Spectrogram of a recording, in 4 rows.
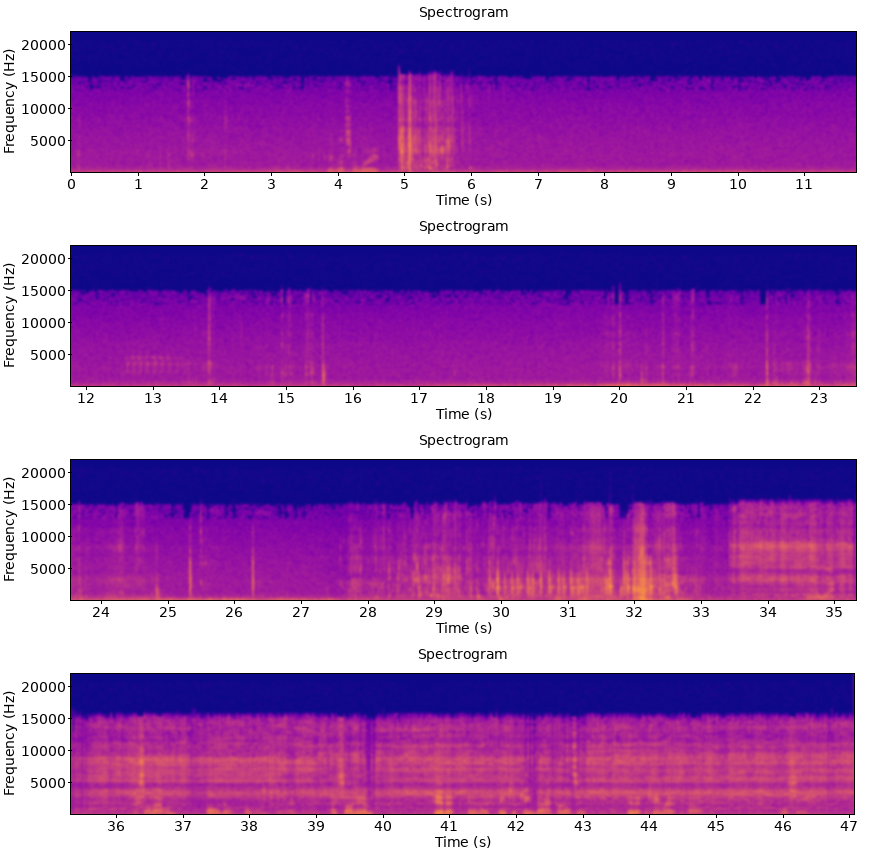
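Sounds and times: low wind rumble: 0.0s - 14.8s, 15.6s - 47.0s
fishing reel clicking: 29.8s - 47.0s
rapid faint ticking: 29.8s - 47.0s
thin steady whine: 30.0s - 47.0s.

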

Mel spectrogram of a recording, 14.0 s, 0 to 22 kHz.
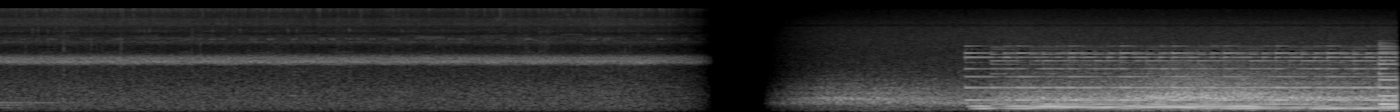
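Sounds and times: insects buzzing: 0.0s - 7.1s.

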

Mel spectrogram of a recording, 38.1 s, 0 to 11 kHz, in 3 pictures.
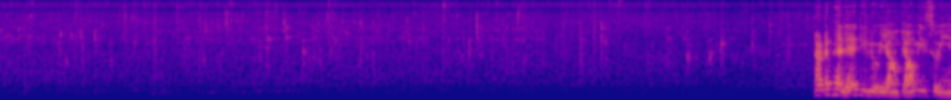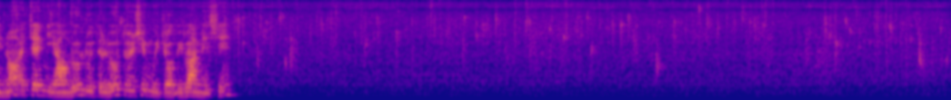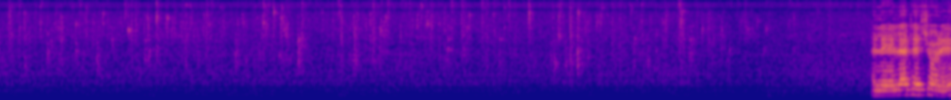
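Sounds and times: food deep-frying in hot oil: 0.0s - 38.0s.

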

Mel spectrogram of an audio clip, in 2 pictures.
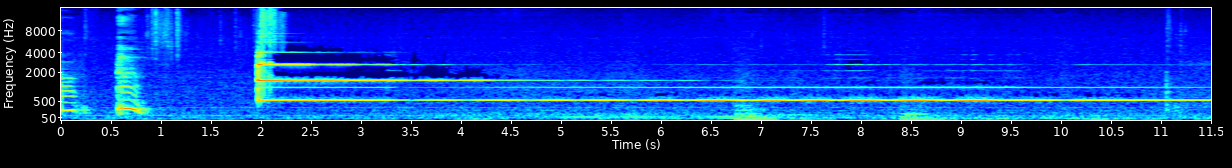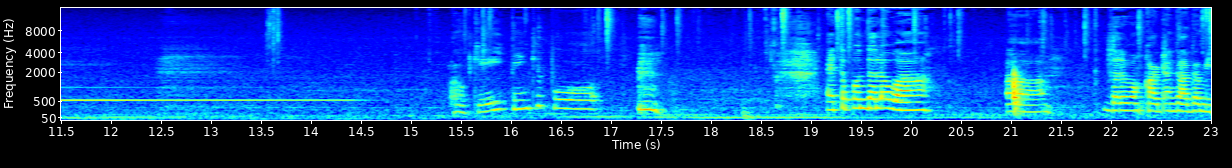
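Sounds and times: mallet circling singing bowl rim: 2.0s - 12.5s
singing bowl struck with mallet: 2.0s - 12.5s.

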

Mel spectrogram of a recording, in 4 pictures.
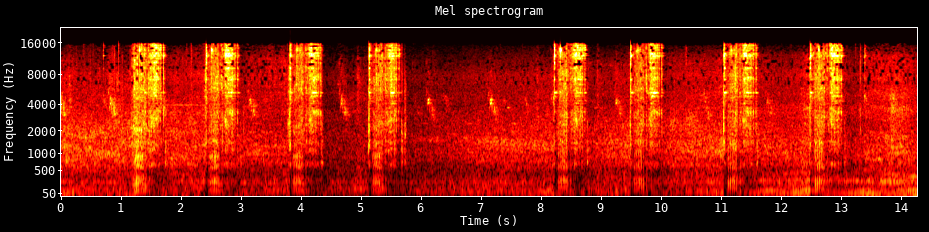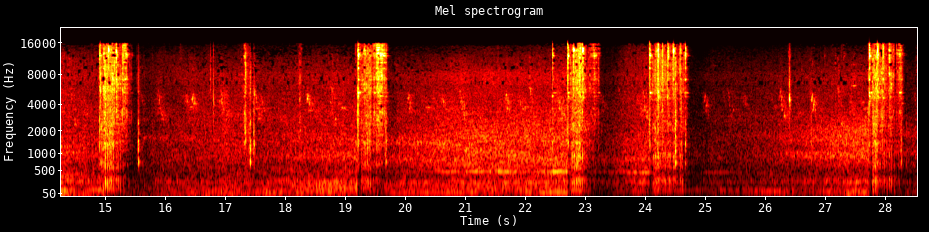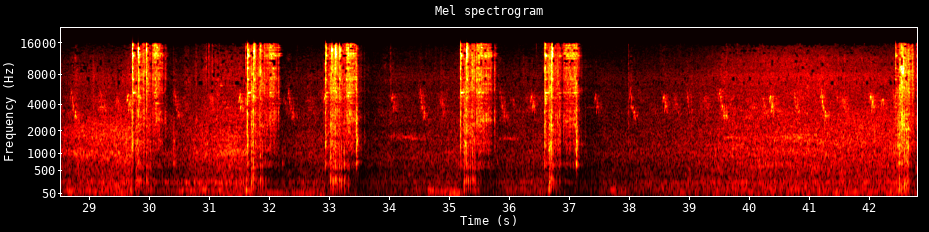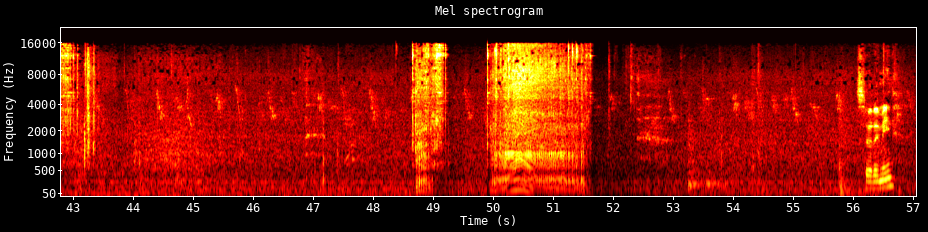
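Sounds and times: chainsaw starter cord pulls: 0.8s - 3.2s, 3.8s - 4.4s, 5.1s - 5.8s, 8.2s - 8.9s, 9.5s - 10.1s, 11.0s - 11.8s, 12.4s - 13.5s, 14.9s - 15.7s, 17.3s - 17.6s, 19.2s - 19.8s, 22.4s - 23.3s, 24.0s - 24.8s, 27.7s - 28.4s, 29.7s - 30.5s, 31.6s - 32.2s, 32.9s - 33.6s, 35.2s - 35.9s, 36.6s - 37.3s, 42.4s - 43.5s, 48.6s - 49.3s, 49.9s - 51.7s
chainsaw engine turning over: 0.8s - 4.4s, 5.1s - 5.8s, 8.2s - 10.2s, 11.0s - 11.8s, 12.4s - 13.6s, 14.8s - 15.7s, 16.7s - 17.6s, 19.1s - 19.8s, 22.4s - 23.4s, 24.0s - 24.8s, 27.7s - 28.4s, 29.6s - 30.5s, 31.6s - 33.7s, 35.2s - 36.0s, 36.6s - 37.3s, 42.4s - 43.6s, 48.6s - 51.8s.

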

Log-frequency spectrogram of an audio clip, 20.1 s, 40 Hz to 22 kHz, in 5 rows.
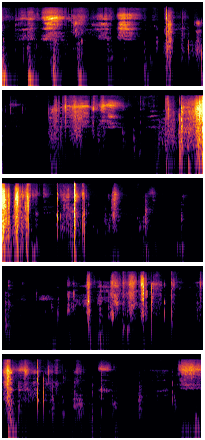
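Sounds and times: camera rubbing noise: 7.2s - 8.7s.

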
